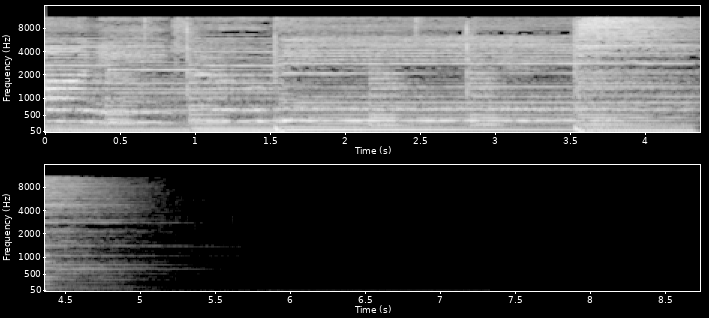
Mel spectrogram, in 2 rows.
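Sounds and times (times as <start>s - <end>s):
English songs for kids: 0.0s - 5.0s.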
